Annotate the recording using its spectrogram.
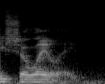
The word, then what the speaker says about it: Shillelagh: But it's apparently Shillelagh.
